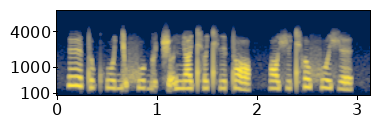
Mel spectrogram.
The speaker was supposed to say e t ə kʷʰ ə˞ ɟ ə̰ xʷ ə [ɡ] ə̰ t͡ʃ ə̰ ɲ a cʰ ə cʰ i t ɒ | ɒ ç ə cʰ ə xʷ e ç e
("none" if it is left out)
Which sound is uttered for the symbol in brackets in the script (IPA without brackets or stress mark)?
ɡ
